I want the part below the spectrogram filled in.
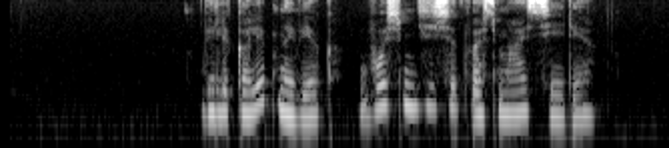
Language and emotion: Russian, neutral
